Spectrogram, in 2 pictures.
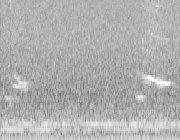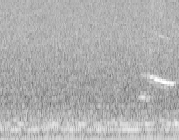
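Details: Australian magpie in a garden where a mother and baby have settled: three drawn-out, nasal, downslurred squeals, each with a soft lower note before it, about every two and a half seconds, over a steady low hum.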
